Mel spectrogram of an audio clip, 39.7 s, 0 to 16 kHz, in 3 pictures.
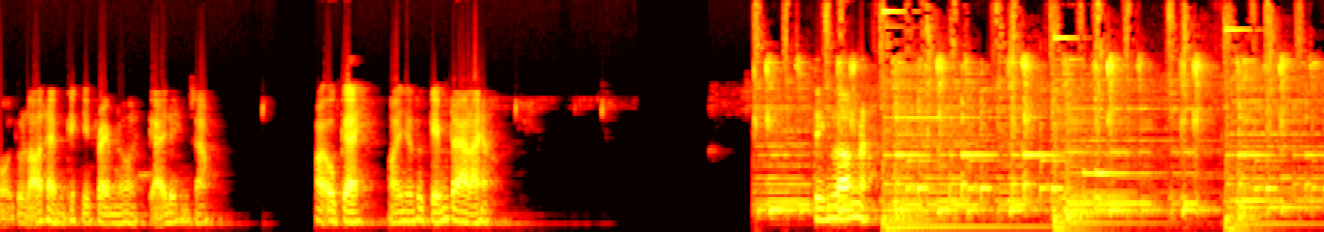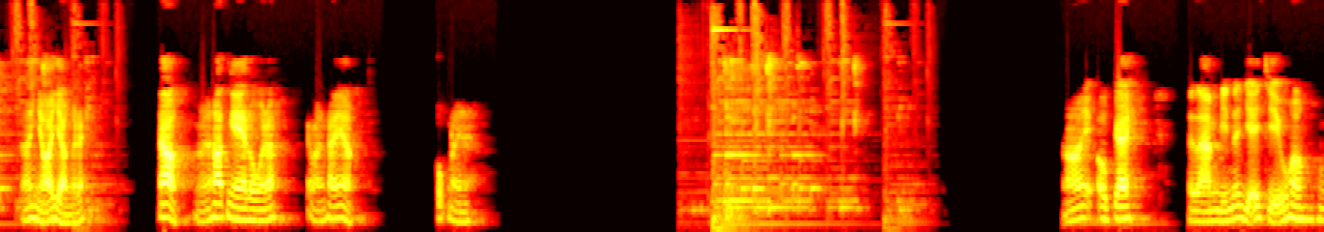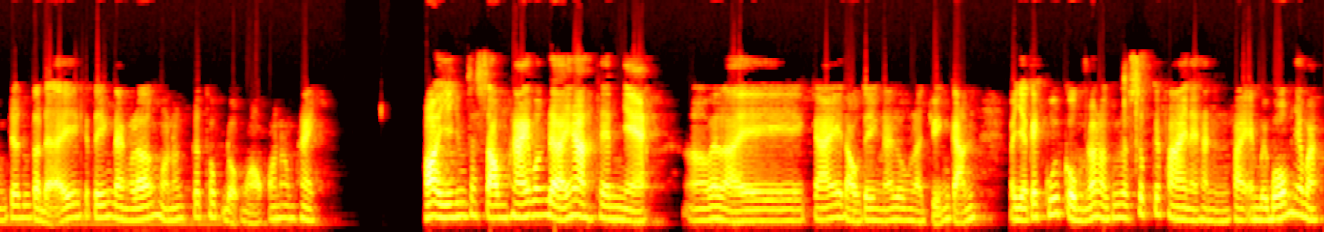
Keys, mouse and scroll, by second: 1.0 click, 3.2 click, 4.3 click, 5.6 click, 7.4 click, 16.8 click, 18.3 click, 18.4 click, 18.6 click, 18.7 double click, 19.7 double click, 29.1 click, 37.6 ctrl+s.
